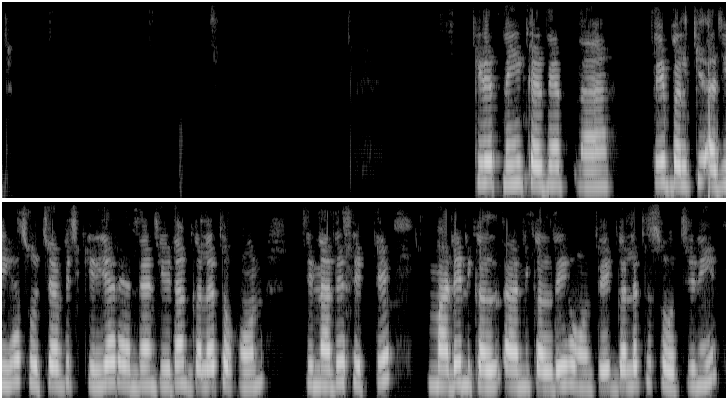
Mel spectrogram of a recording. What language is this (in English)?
Punjabi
